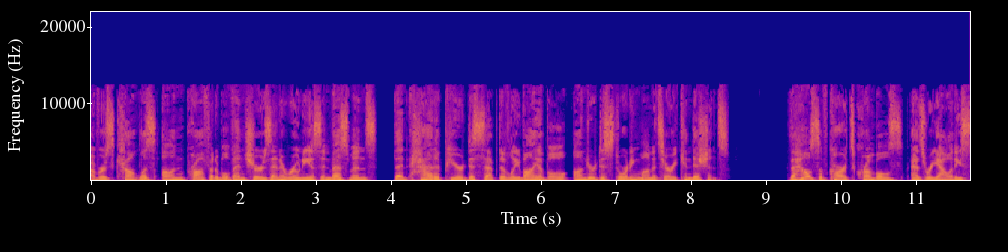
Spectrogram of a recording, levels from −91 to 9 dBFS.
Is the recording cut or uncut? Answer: uncut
